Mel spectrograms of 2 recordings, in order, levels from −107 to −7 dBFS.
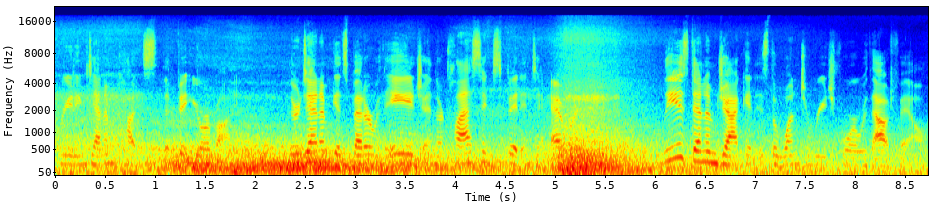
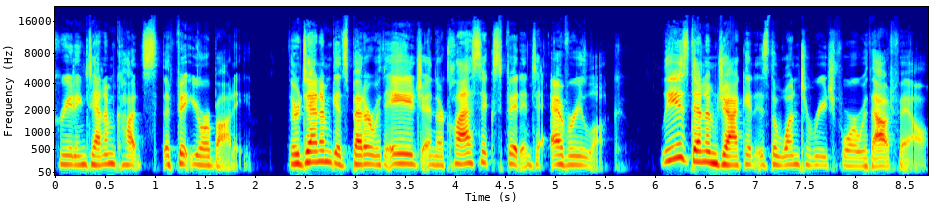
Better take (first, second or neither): second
